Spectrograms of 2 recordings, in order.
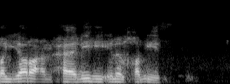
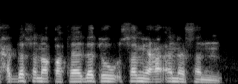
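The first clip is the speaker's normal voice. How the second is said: normal talking voice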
